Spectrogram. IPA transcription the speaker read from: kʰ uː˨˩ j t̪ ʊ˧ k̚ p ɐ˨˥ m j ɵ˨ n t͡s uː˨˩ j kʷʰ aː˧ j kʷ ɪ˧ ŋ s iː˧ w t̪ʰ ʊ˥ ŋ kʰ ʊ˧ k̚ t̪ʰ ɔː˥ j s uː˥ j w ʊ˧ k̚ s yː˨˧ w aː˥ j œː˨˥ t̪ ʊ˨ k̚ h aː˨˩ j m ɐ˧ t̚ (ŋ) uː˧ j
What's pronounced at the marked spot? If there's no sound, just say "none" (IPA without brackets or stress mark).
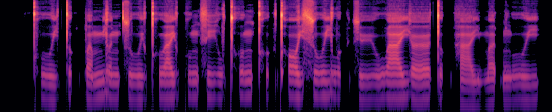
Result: ŋ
